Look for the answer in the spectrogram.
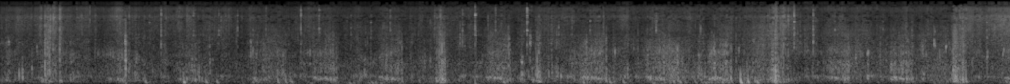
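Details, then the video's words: A horse feeding on grass, with irregular crunching bites and ripping snaps roughly one to two per second, and a low rustle of grass under the chewing. "HORSE EATING GRASS SOUND EFFECT"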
